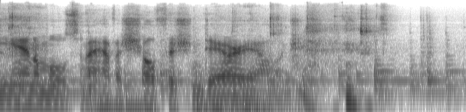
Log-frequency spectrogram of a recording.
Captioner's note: chuckles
